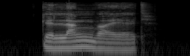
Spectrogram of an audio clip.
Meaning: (verb) past participle of langweilen; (adjective) bored
- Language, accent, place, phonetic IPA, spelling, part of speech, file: German, Germany, Berlin, [ɡəˈlaŋˌvaɪ̯lt], gelangweilt, adjective / verb, De-gelangweilt.ogg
